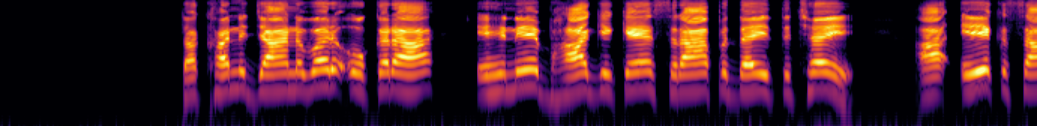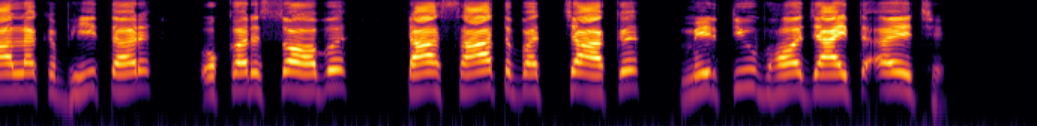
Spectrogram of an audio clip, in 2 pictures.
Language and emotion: Maithili, neutral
